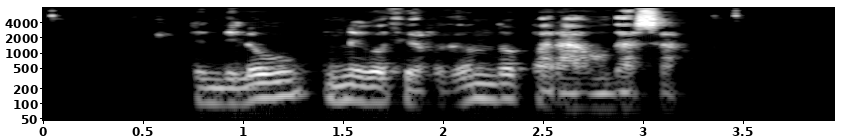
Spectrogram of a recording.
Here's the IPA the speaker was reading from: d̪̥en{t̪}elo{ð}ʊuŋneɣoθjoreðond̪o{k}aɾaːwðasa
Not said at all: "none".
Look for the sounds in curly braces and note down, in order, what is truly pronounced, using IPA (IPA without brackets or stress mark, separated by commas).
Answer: d̪, ɣ, p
